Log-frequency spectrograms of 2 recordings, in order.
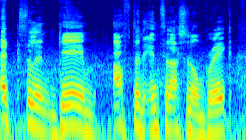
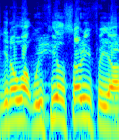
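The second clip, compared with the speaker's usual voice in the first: plain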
